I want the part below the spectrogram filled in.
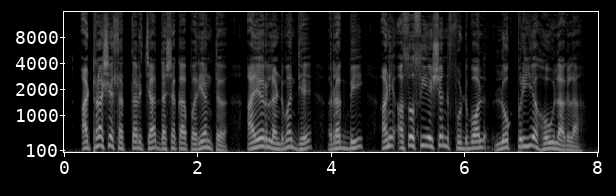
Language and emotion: Marathi, neutral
